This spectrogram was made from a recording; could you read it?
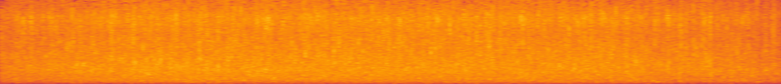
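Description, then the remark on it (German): River water flows under a bridge, rushing steadily past in a dense, continuous hiss and burble that stays even throughout, with no voices or other sounds. “Sie stehen dann zum Beispiel unter einer Brücke am Fluss und verharren regungslos, während sie auf das Auftauchen der Fische warten.”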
